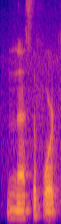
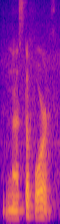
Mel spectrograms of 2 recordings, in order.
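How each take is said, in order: No difference in how they are said.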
